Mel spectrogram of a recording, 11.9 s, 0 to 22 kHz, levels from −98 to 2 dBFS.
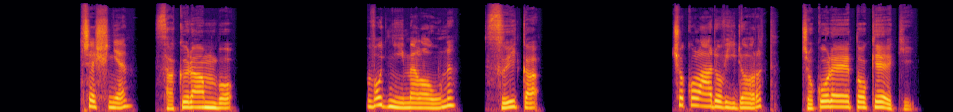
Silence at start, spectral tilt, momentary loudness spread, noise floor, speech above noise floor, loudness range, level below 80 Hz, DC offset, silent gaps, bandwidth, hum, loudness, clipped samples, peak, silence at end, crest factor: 1 s; -5.5 dB/octave; 10 LU; under -90 dBFS; over 80 dB; 4 LU; -50 dBFS; under 0.1%; 1.75-1.94 s, 3.03-4.58 s, 5.79-6.05 s, 6.83-8.40 s, 9.77-10.02 s; 18.5 kHz; none; -12 LUFS; under 0.1%; 0 dBFS; 0.55 s; 14 dB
